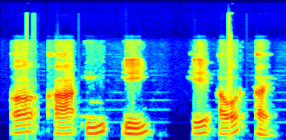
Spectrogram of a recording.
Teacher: वे स्वर जिनका उच्चारण करते समय ओष्ठ गोल नहीं होते, अपितु फैल जाते हैं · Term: अवृत्ताकार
